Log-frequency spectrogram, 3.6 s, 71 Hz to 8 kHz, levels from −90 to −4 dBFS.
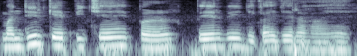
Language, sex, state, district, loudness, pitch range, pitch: Hindi, male, Arunachal Pradesh, Lower Dibang Valley, -15 LUFS, 130-165 Hz, 150 Hz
